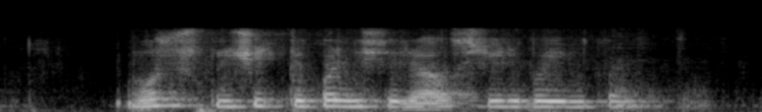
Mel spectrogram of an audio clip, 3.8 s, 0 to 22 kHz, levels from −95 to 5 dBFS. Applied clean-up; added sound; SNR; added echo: neural separator model SepFormer DNS4.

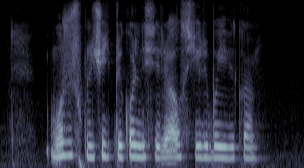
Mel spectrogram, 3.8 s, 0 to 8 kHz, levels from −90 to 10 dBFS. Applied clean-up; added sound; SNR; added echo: none; none; none; none.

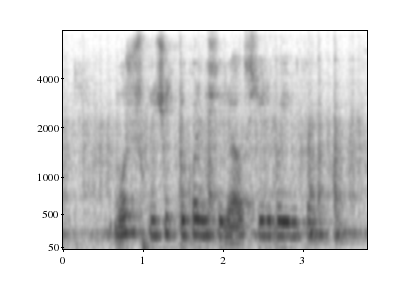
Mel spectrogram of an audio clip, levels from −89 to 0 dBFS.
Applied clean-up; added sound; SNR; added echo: none; Rain; 11 dB; reverberation time 0.7 s.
